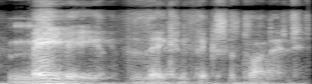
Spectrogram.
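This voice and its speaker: A man playing a calm, steadfast robot soldier with a very gravelly voice in an audio drama. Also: slow, in a whisper. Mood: calm, hopeful.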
